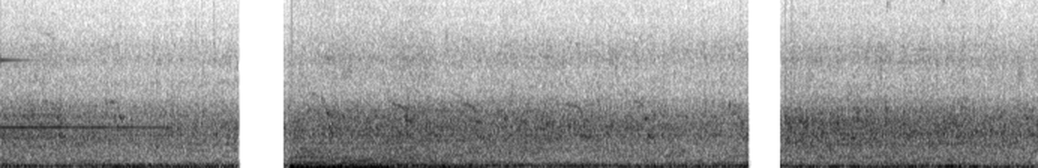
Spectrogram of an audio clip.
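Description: Steady loud background din with a low hum, broken twice by a sudden, complete silence of a fraction of a second, about two and a half and seven and a half seconds in.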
